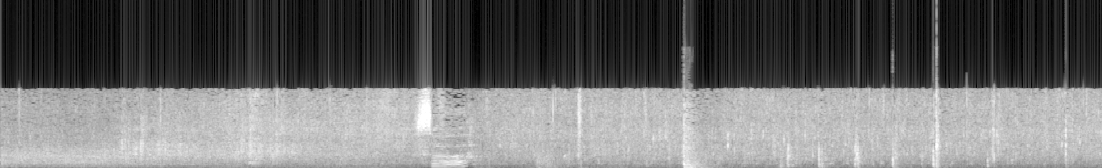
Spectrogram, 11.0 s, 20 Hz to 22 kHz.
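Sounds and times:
heavy rain falling: 0.0s - 11.0s
sharp drips and splashes: 0.0s - 11.0s.

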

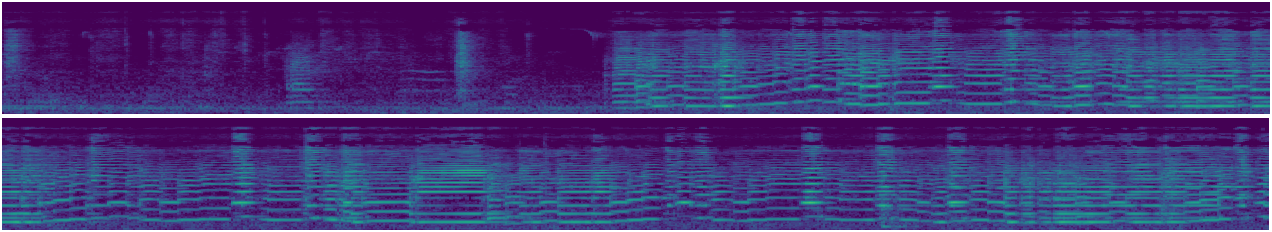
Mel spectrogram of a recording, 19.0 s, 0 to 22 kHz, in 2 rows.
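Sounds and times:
solo fiddle playing: 4.5s - 19.0s.

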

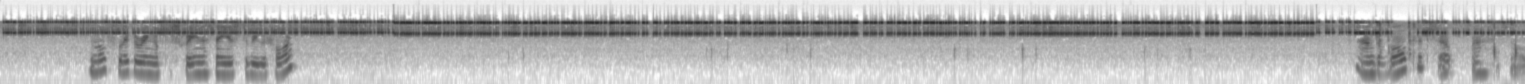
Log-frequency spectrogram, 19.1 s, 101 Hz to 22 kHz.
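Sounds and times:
geiger counter buzzing tone: 0.0s - 19.0s.

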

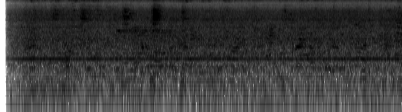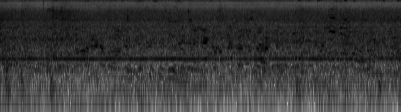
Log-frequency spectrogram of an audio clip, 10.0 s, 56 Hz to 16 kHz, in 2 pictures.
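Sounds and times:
steady train whine: 0.1s - 10.0s
train wheels rumbling on rails: 0.1s - 10.0s.

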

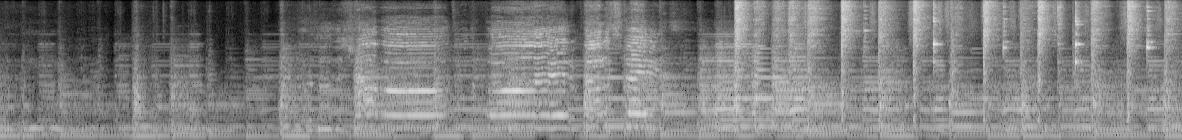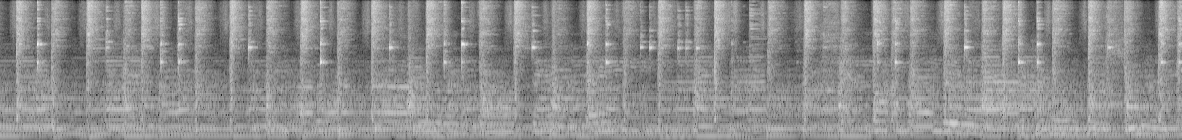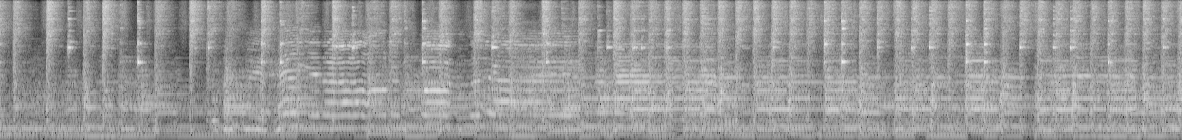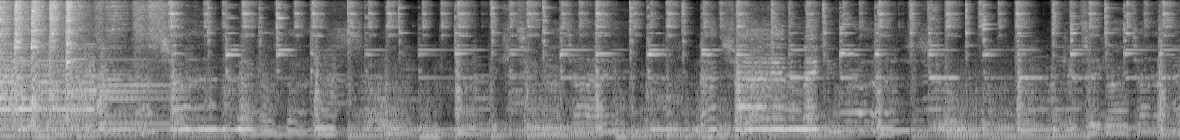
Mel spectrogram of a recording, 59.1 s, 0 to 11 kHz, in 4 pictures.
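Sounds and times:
live band playing: 0.0s - 59.0s
drum kit with cymbals: 9.0s - 59.0s.

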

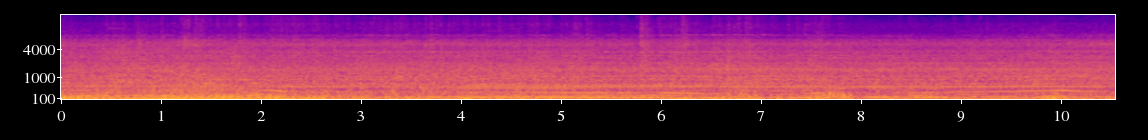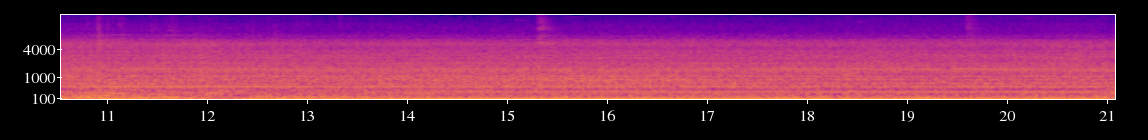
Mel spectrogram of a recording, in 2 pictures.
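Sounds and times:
bus engine drone: 0.0s - 21.0s
road noise: 0.0s - 21.0s.

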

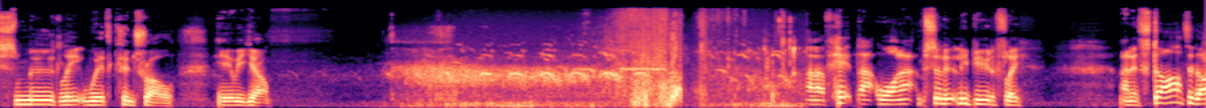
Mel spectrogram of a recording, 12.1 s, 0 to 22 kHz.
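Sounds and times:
low wind rumble: 3.4s - 9.6s
honking bird calls: 3.8s - 8.1s
golf club swish and strike: 6.2s - 7.2s.

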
